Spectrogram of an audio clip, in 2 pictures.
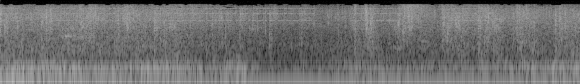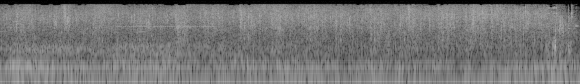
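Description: Footsteps rustle quickly through dry grass.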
